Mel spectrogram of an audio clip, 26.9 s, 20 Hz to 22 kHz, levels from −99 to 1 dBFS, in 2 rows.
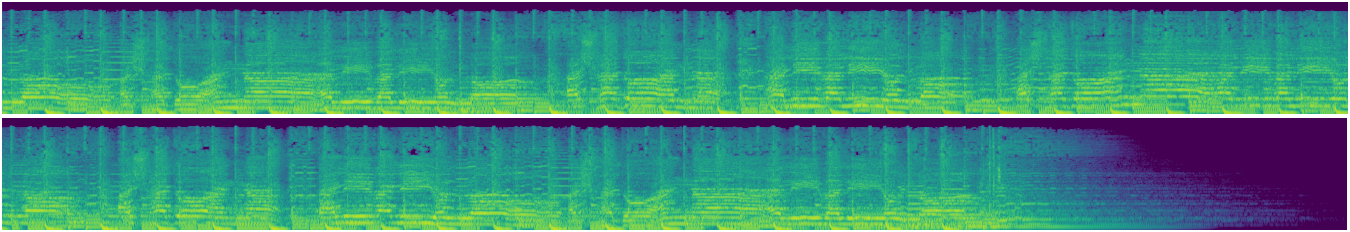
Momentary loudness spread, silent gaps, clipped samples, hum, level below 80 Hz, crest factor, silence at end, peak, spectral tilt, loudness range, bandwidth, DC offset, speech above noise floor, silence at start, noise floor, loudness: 4 LU; none; under 0.1%; none; -22 dBFS; 12 dB; 2.6 s; -2 dBFS; -5 dB/octave; 1 LU; 17 kHz; under 0.1%; 75 dB; 0 s; -89 dBFS; -15 LUFS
